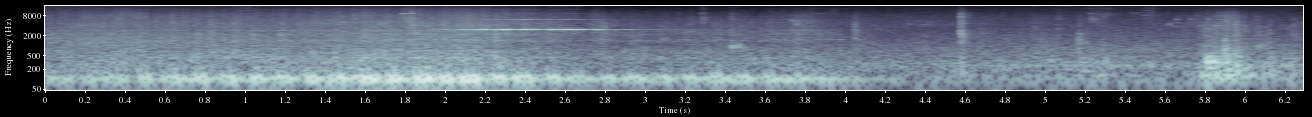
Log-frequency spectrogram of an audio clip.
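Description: A train passing a level crossing: a low rumble that swells and peaks about two seconds in, with a brief high wheel squeal, then fades. A short loud sound follows near the end.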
